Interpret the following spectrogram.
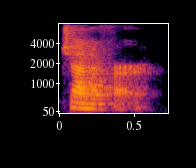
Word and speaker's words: Jennifer: second example that happily, I am actually shortening or reducing one of those syllables to the schwa or the That's that sound in the middle of the word happily. It's also in my name, Jennifer.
